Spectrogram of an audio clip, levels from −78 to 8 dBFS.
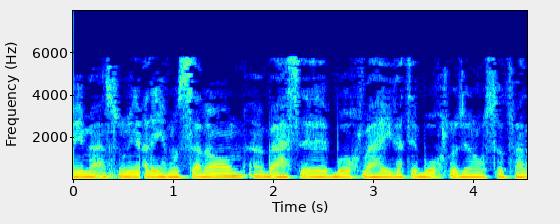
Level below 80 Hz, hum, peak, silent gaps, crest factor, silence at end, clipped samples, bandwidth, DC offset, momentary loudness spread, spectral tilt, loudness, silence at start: -52 dBFS; none; -10 dBFS; none; 12 dB; 0 s; under 0.1%; 6.2 kHz; under 0.1%; 2 LU; -8 dB/octave; -21 LUFS; 0 s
